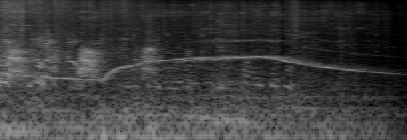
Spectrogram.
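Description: Police siren wailing: one slow cycle that falls, rises and falls again, fading out near the end, with a few short bursts of sound over it in the first two seconds and a low rumble beneath.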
